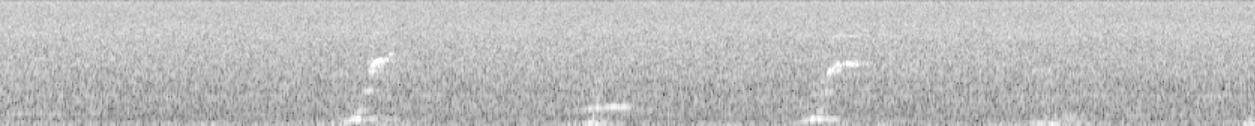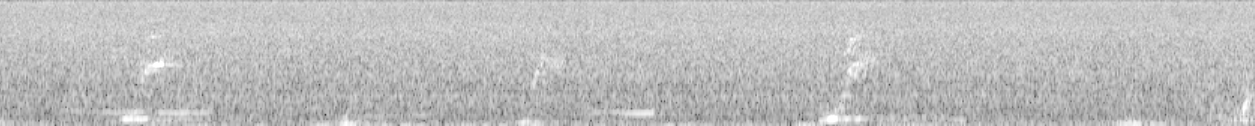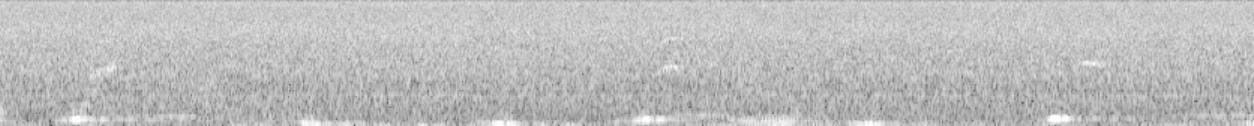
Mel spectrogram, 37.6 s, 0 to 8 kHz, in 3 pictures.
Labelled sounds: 3.7	3.9	humpback whale, 1.3 to 2.0 kHz
8.3	9.6	humpback whale, 1.2 to 3.4 kHz
13.9	14.3	humpback whale, 1.3 to 2.0 kHz
26.0	26.3	humpback whale, 1.2 to 1.6 kHz
31.7	32.0	humpback whale, 1.3 to 1.6 kHz
35.9	36.2	humpback whale, 1.5 to 1.8 kHz

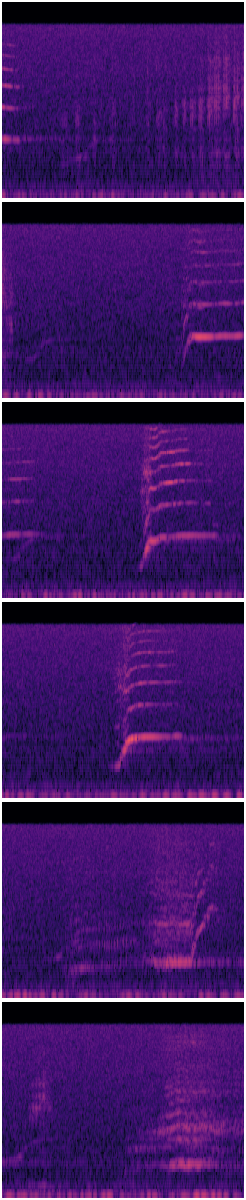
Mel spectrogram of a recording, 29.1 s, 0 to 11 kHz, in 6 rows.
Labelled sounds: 1.0	1.4	humpback whale, 0.86 to 4.8 kHz
5.6	5.9	humpback whale, 0.80 to 0.96 kHz
8.3	10.4	humpback whale, 0.80 to 6.1 kHz
12.5	13.8	humpback whale, 0.80 to 7.2 kHz
16.7	18.0	humpback whale, 0.80 to 7.9 kHz
21.1	21.5	humpback whale, 0.80 to 0.90 kHz
22.3	23.7	humpback whale, 0.93 to 2.7 kHz
24.7	25.0	humpback whale, 0.80 to 2.0 kHz
27.1	28.6	humpback whale, 0.83 to 2.8 kHz

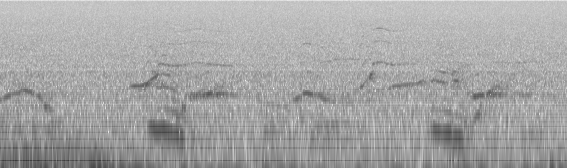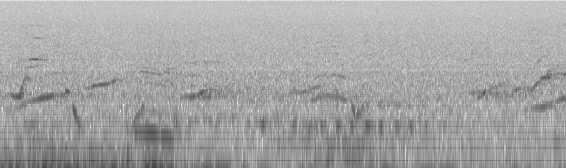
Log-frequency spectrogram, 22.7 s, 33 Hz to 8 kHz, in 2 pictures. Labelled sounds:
3.2	3.6	humpback whale, 0.86 to 1.0 kHz
7.5	8.0	humpback whale, 0.93 to 3.2 kHz
11.9	12.3	humpback whale, 1.1 to 2.4 kHz

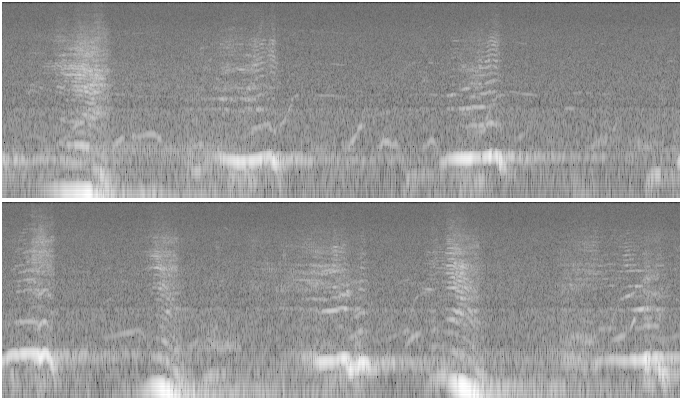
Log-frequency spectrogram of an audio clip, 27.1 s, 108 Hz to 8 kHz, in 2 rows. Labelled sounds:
0.5	1.7	humpback whale, 1.0 to 3.0 kHz
4.6	5.3	humpback whale, 1.7 to 3.2 kHz
9.1	10.1	humpback whale, 0.80 to 2.6 kHz
13.7	14.5	humpback whale, 0.99 to 5.8 kHz
16.4	17.1	humpback whale, 1.8 to 3.7 kHz
19.4	20.6	humpback whale, 0.80 to 2.0 kHz
21.9	22.8	humpback whale, 1.0 to 2.9 kHz
25.2	26.7	humpback whale, 0.80 to 3.0 kHz

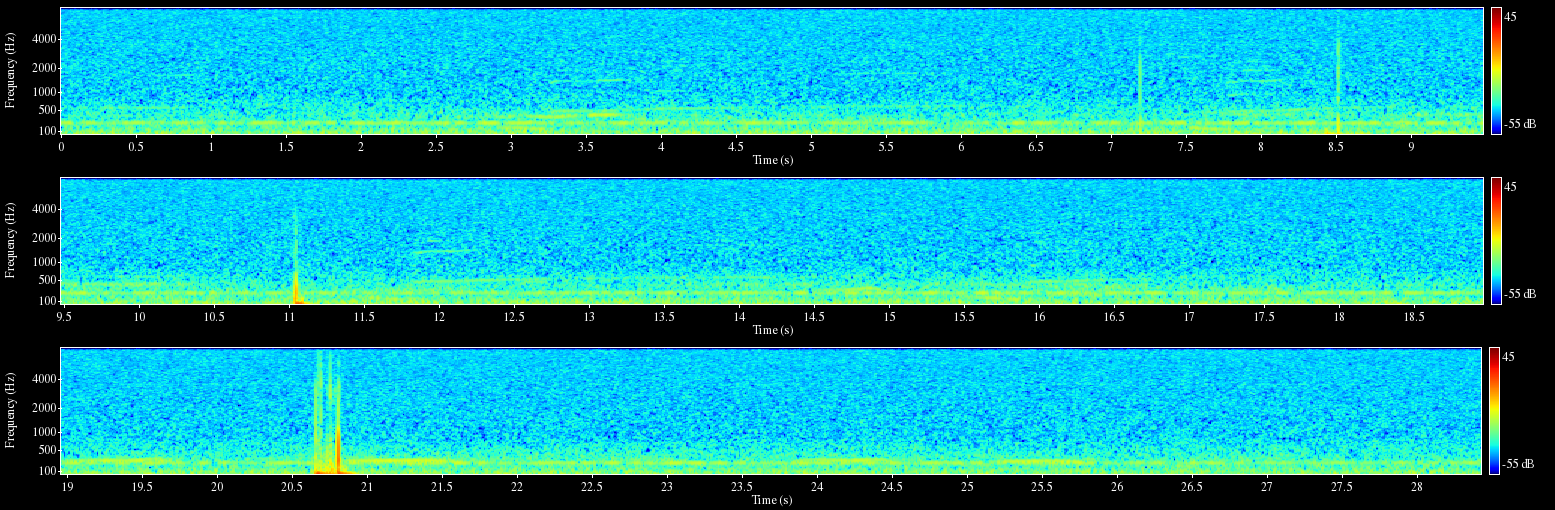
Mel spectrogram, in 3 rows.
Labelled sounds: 11.8	12.2	humpback whale, 1.3 to 1.5 kHz

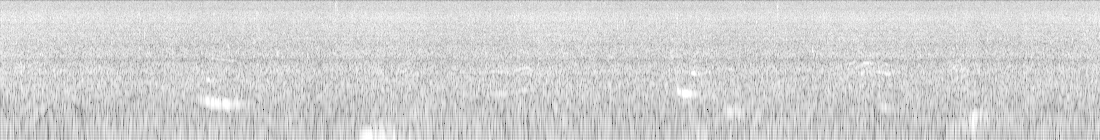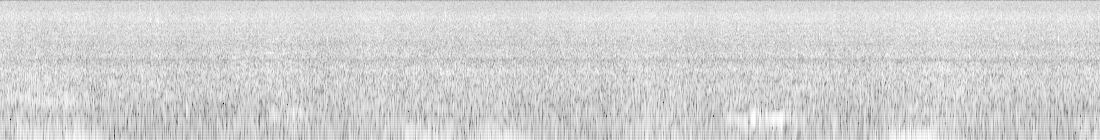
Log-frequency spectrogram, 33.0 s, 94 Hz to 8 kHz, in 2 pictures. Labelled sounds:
3.2	3.6	humpback whale, 1.1 to 1.2 kHz

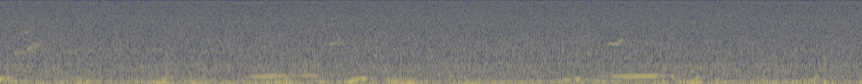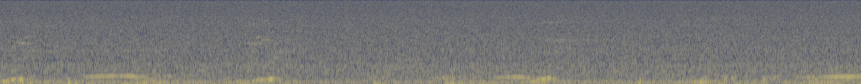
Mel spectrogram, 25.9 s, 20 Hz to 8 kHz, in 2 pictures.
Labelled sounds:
0.2	0.7	humpback whale, 1.1 to 1.8 kHz
4.9	5.1	humpback whale, 1.5 to 1.9 kHz
9.1	9.4	humpback whale, 1.5 to 2.0 kHz
16.6	16.9	humpback whale, 1.6 to 1.7 kHz
21.1	21.4	humpback whale, 1.7 to 1.9 kHz

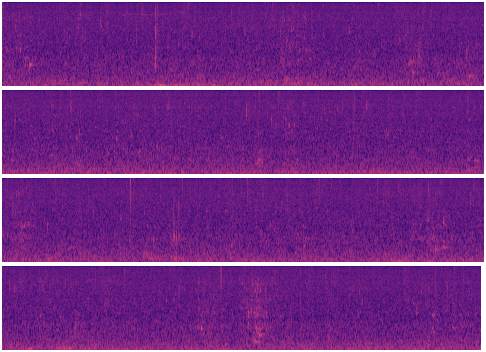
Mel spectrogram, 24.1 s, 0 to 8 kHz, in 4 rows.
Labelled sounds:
1.5	1.9	killer whale, Bigg's (transient), 4.8 to 5.1 kHz
12.2	12.5	water noise, 1.2 to 1.6 kHz

